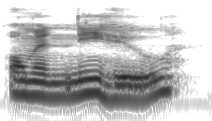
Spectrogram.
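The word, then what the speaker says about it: Omenihu: So I want to get his name pronounced correctly here. It's Charles Omanihu. Omanihu is a defensive lineman.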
